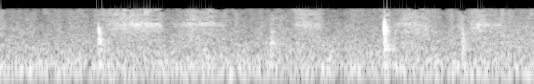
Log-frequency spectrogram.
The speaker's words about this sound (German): Ich schreibe es mal hin.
